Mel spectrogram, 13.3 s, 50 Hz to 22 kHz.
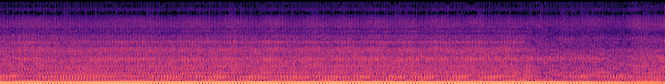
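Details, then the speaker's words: Honda CX500 started on the second try after three months left outside; a low, steady idle with an even beat and no misfires or hunting, settling slightly at the end; owner thinks the engine sounds sweet. "so not bad starts second time it's been left for three months outside the engine sounds sweet to me this thing"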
